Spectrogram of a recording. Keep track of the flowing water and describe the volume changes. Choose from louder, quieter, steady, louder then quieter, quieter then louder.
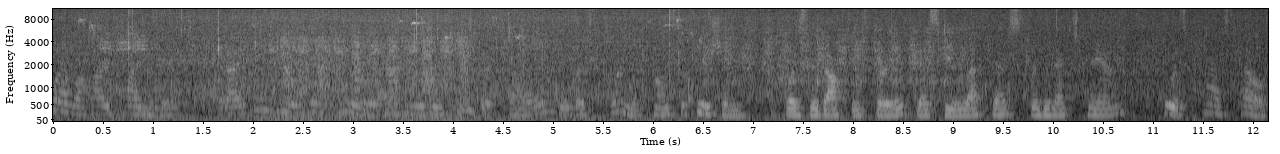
quieter.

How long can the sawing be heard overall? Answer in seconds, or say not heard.
5 s.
